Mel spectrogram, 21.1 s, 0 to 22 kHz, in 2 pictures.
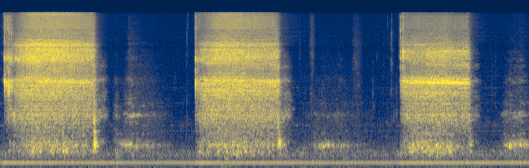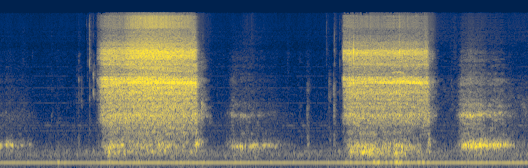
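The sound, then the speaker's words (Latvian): A 0.11-ohm vape coil set to 60 watts sizzles loudly during five evenly spaced draws, each crackling hiss lasting about two seconds, with softer breathy exhales in the pauses between. No one speaks. “Vispār uz 60 vatiem tā nobrūtot lejā.”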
